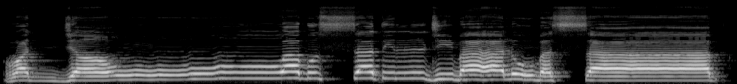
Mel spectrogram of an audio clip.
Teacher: واو مشدد ہے تو ہم کیا کریں گے، جیم کے اوپر سختی کریں گے اور جیم کو واو سے بھی ملا دیں گے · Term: ادغام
